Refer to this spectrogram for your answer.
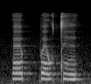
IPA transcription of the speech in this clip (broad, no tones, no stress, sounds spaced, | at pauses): ɛ pː ɛ w t ɪ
